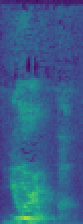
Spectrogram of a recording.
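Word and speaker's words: Europe: ओ की भी जो साउंड आ रही है वो आ रही है अ, और ये है यूरोप, यूरोप।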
